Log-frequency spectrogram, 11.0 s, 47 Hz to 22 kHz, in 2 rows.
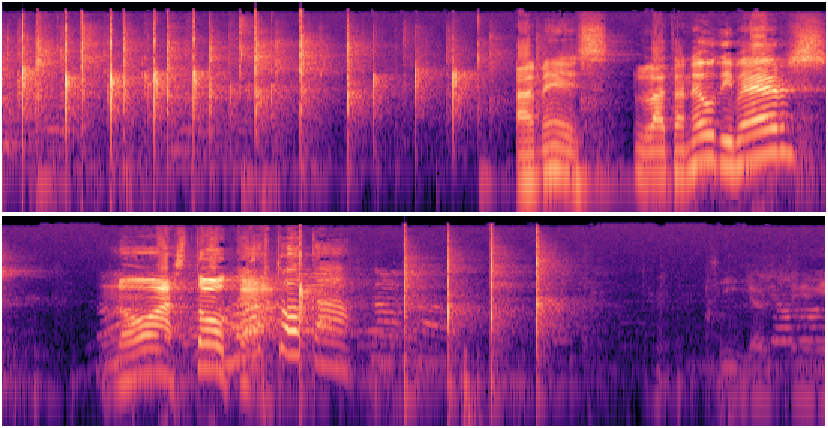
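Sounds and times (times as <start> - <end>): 
small group clapping in a steady rhythm: 0.0 - 4.0, 7.2 - 9.5
speech: 3.4 - 5.6, 6.2 - 8.0.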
